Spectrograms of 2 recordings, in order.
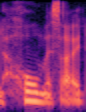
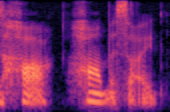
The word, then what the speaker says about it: homicide: It looks like home, and that is a second possible pronunciation. Homicide. More common is homicide.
